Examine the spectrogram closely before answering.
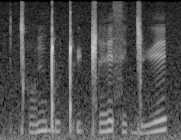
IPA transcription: ǀʰ ɔ̤ n ɡ͡ǃ u ǃʼ y ǁ ɛ̤ e̯ s e̤ ɡ͡ǀ y e̯

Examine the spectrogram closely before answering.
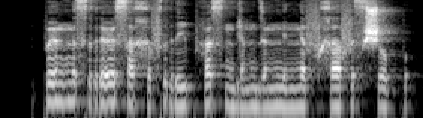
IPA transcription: p ø ŋ ə s r ø s ɐ x ə f r i pʰ œ s ŋ ɡ ɛ n d ø ŋ ɪ ŋ ɛ f x ɐ f ɪ s ʃ o p

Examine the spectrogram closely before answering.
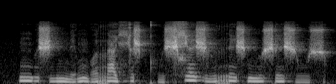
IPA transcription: ŋ ɯ˥˩ ʃ i˧ n e˩˥ ŋʷ ʌ˩˥ r a˥˩ ç ʌ˥ ʃ kʷʰ e˩ ʃ ɕ ɛ˥ ʒ ɯ˩˥ r e˥˩ ʃ n u˥˩ ʃ ɾ e˥˩ ʃ u˩ ʃ

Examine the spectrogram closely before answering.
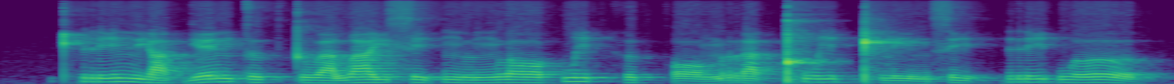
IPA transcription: kʰ r i˥˩ n j a˨˩ t̚ j e˥˩ n t ɯ˦˥ k̚ t u˧ a̯ w a˥˩ j s i˦˥ ʔ ŋ ɯ˦˥ ŋ l ɔː˧ k w i˥˩ t̚ h ɯ˨˩ k̚ ʔ ɔː˩˦ ŋ r a˨˩ t̚ kʰ w i˦˥ t̚ kʰ l i˩˦ n s i˨˩ t̚ p r i˥˩ ʔ w ɤː˥˩

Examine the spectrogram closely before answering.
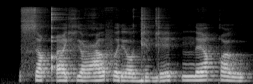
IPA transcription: s ə qʼ e xʲ u ʕ ʌ f ə ɾʲ ɔ ɡʲ ə ɡ e | n̪ ɛ q u

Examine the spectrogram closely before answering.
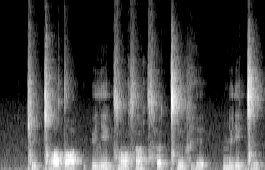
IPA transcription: ǀ y ɡ͡ǀ ɔ dˤ y | ʔ y lʲ e ɡ z ɔ̃ s ã t͡sʰ œ ǀʰ ĩ f ɦ ɪ | n y ɾʲ e ɡ͡ǀ ɪ

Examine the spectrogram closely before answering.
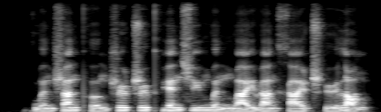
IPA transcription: k w ə˨˩ n ʂ a˥ n pʰ ɤ˨˩ ŋ ʂ ɻ̩˥˧ ʈ͡ʂ ɻ̩˥˩ pʰ ɥ ɛ˥ n ɕ y˥ m w ə˥˧ n n̪ w a˥˧ ɪ̯ ɻ a˥˩ n x a˧˥ ɪ̯ ʈ͡ʂʰ ɻ̩˧˥ l ɑ˥˩ ŋ

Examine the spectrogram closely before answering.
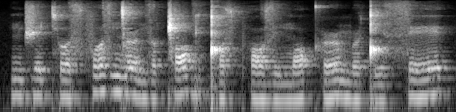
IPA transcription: n d͡ʒ e cʰ ɤ s f ɤ z ŋ͡ǀ ə˞ n z ɤ ǁ ɔ ɡ i ǃʰ ɔ s pʰ ɔ z i m ɔ kʰ ə˞ m ə˞ ǃ i z s e

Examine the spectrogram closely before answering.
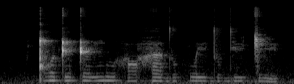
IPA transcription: ɡ͡ǃ o ʈ i ʈ ø m u h ɔ h ɐ d̪ u k w y d̪ u d̪ y ǀ y

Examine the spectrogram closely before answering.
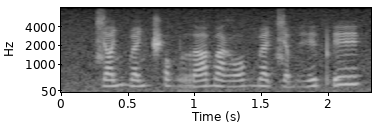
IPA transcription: t͡ɕ a ʎ b æ ʎ t͡ʃʼ ɔ ɡ r a b a ɣ ɔ ɡ b æ t͡ɕ æ bʱ e pʼ e

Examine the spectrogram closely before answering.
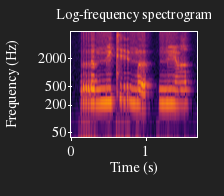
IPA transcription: r ə ŋ͡m ĩ tʲ r y ŋ͡m ə | ŋ͡m ĩ ʁ

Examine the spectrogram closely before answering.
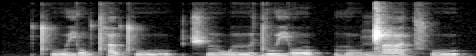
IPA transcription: tʰ uː j o w tʰ a w tʰ uː | t͡ʃʰ ɯː w ɯː d uː j o | ð uː ŋ͡ǁ aː t͡sʰ u

